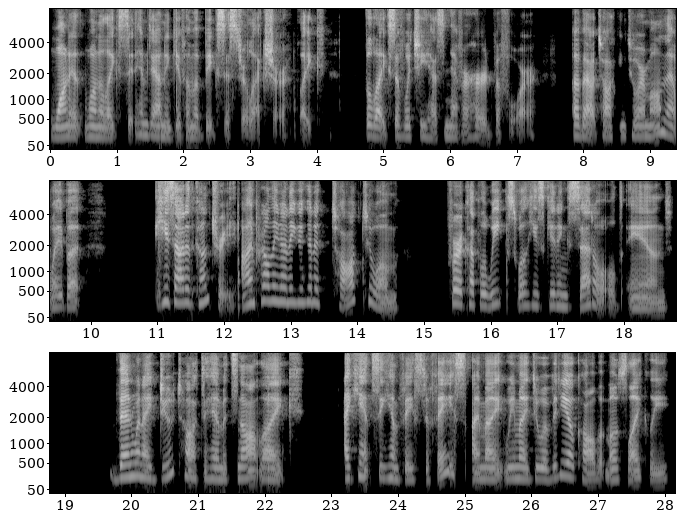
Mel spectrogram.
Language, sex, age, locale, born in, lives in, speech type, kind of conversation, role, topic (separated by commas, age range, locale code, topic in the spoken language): English, female, 40-44, en-US, United States, United States, conversation, advice, user, How can I set boundaries with a family member to reduce conflict?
